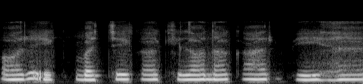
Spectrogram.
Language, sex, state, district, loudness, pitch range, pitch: Hindi, female, Jharkhand, Deoghar, -16 LUFS, 220-235 Hz, 225 Hz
